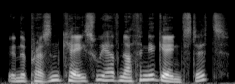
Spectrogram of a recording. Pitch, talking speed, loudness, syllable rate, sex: 170 Hz, 230 wpm, -18 LUFS, 5.6 syllables/s, male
